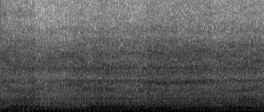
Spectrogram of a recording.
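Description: An Aprilia Tuareg Rally motorcycle on road tires, ridden gently: a steady, close engine drone that holds an even, low throb throughout.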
